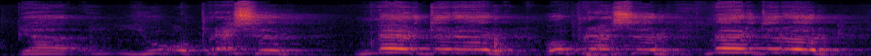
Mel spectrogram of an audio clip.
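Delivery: high, loud accusing cries; woman yelling. Acted. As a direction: hurl the insults at the sultan, high and loud. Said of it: "started yelling at Salah ad-Din".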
